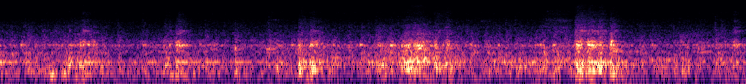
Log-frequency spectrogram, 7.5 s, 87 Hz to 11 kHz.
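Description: Running sound from inside a JR Kyushu 305 series electric train's motor car at speed: a steady rumble, with the wheels clacking over rail joints several times.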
